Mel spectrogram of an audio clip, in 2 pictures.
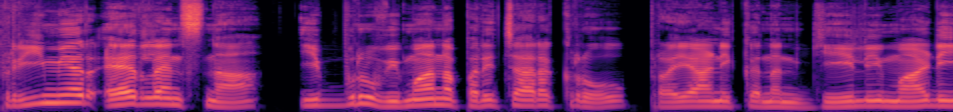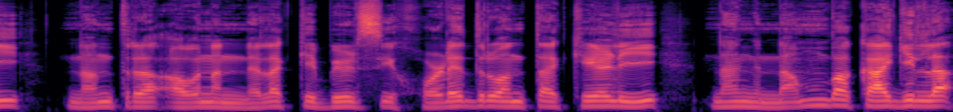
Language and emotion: Kannada, disgusted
